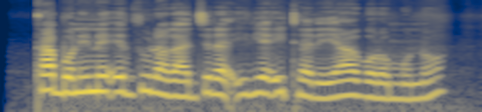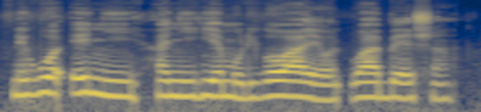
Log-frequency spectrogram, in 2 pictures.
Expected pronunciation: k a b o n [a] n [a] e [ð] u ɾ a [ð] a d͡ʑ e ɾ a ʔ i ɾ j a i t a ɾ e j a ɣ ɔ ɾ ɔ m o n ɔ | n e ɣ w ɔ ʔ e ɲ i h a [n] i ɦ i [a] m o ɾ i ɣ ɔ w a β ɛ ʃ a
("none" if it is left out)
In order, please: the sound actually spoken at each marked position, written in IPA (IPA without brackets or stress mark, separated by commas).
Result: i, e, ð, ɣ, ɲ, ɛ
